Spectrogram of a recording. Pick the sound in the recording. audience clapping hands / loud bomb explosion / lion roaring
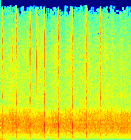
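audience clapping hands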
